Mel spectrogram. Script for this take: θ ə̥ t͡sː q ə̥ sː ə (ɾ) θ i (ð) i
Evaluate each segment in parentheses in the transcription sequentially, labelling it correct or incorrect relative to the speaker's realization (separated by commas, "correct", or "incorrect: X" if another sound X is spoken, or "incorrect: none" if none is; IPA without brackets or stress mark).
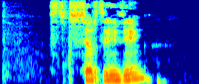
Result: correct, correct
